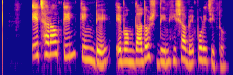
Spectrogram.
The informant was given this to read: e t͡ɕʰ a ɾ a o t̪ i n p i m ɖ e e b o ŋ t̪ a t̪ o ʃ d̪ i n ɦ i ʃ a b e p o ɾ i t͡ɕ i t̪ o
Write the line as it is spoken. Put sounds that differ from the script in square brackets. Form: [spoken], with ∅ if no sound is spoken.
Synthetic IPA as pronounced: e t͡ɕʰ a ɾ a o t̪ i n [k] i [ŋ] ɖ e e b o ŋ [d̪] a [d̪] o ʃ d̪ i n ɦ i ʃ a b e p o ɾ i t͡ɕ i t̪ o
